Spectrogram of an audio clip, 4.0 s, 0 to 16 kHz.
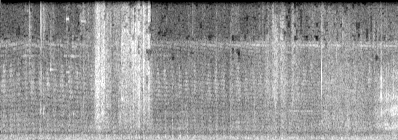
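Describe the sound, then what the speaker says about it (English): Enemy reinforcement helicopters in the video game The Division 2 whir with a steady, loud rotor drone and engine rumble that holds throughout, with no talk over it. "as you're seeing the helicopters come here for more reinforcements for the enemy"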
